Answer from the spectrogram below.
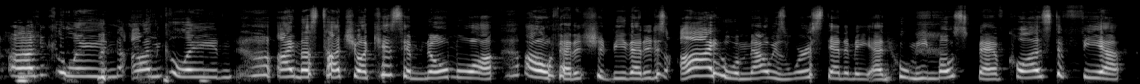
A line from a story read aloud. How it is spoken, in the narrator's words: with a low wail and whispered amongst choking sobs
